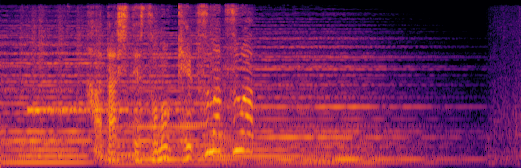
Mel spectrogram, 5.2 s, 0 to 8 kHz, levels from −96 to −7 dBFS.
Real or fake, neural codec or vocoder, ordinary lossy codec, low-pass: real; none; none; 7.2 kHz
